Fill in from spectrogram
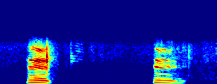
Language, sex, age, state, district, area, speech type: Manipuri, female, 45-60, Manipur, Imphal East, rural, conversation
